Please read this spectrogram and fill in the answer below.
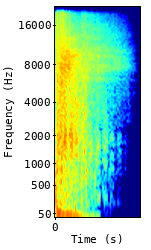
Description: NPC Killed

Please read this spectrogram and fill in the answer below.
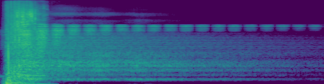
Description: upgrade

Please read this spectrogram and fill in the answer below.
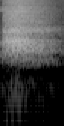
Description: NPC Killed

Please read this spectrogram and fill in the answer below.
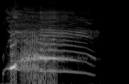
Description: kobold flyer charge scream

